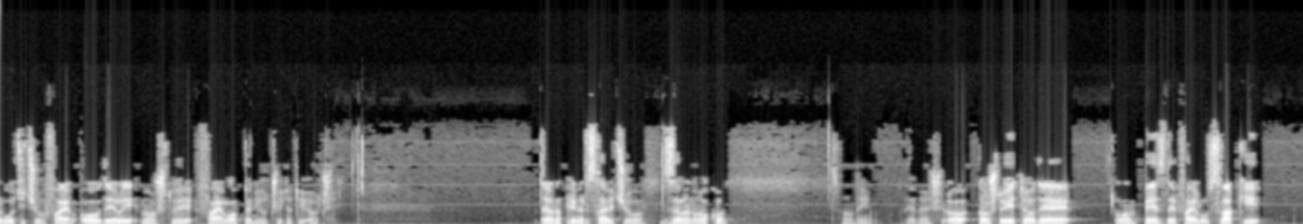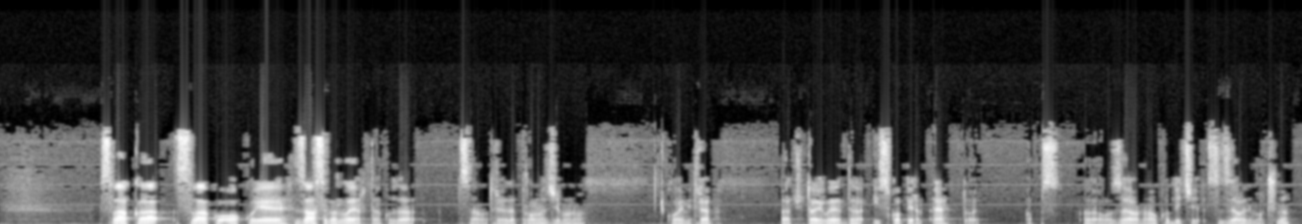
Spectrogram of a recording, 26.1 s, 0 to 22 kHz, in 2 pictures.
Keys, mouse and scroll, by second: 6.3 click, 8.3 click, 13.0 click, 16.5 click, 17.3 click, 18.4-19.6 drag, 19.6-20.2 scroll up 1, 20.5 click, 22.3 click, 23.3-24.7 drag, 25.8 click.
